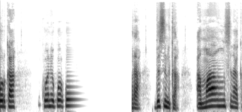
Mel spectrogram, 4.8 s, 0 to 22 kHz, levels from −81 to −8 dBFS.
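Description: Just after "ka kone", at about 1.19 to 1.23 s, comes the first short concealed packet loss. Roughly 20 ms of the speech never arrived, and the receiver patched about 14 ms of it by extending the preceding sound before blending back. A second one follows at 1.27 to 1.32 s, with about 40 ms lost and 31 ms filled. Each is heard as a brief smear or wobble. On a spectrogram the harmonics look frozen or smoothed for a few hundredths of a second.

From 1.34 s to 2.72 s the speech cuts out, most likely from a long network dropout, with about 1.3 s of audio never played. The last sound is first stretched into a fading buzz or hiss, and then roughly a second of near-silence remains before speech resumes with the gap's content missing. On a waveform this appears as a decaying tail into a flat line, and on a spectrogram as blurred, fading bands followed by an empty stretch.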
